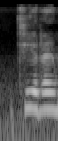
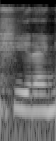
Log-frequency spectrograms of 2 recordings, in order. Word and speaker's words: cireng: Sireng. Syireng. Bukan bacanya cireng, Guys.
